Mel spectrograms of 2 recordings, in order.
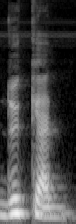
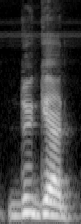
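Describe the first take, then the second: First: "Gad" starting with a K sound; misread first consonant. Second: "Gad" starting with G, not K; corrected first consonant. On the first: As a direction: say "Gad" with a hard K, as "Kad". Misreads name, then corrects it. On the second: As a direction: say "Gad" with a voiced hard G. Corrects the misread name. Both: Real, not acted.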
